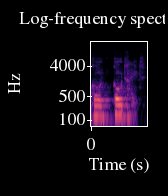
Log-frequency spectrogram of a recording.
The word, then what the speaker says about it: goethite: So it's called goethite. How do you spell that? Like Goethe, the writer, but goethite because it's a mineral.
